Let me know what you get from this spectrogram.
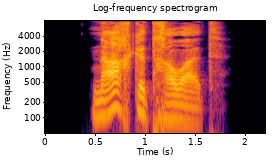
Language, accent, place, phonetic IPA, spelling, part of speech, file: German, Germany, Berlin, [ˈnaːxɡəˌtʁaʊ̯ɐt], nachgetrauert, verb, De-nachgetrauert.ogg
- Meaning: past participle of nachtrauern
